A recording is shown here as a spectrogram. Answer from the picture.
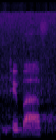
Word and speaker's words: Tu B'Av: Tu B'Av?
